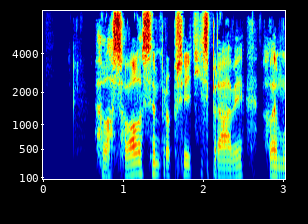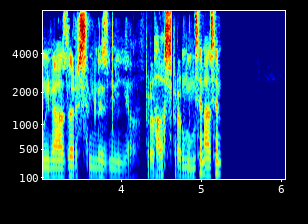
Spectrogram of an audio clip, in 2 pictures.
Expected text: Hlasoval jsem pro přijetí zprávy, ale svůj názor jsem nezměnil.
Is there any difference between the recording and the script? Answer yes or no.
yes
